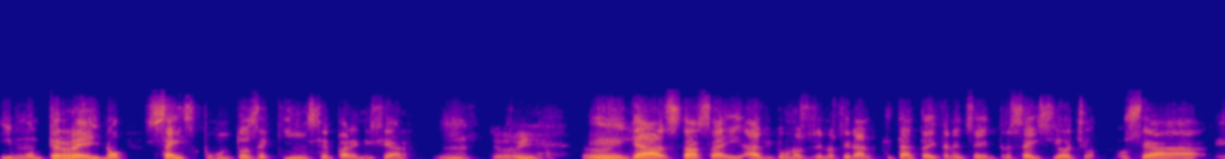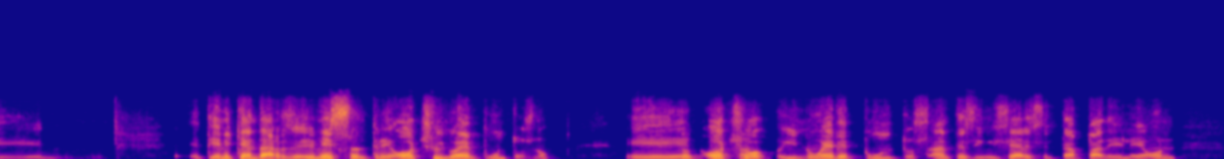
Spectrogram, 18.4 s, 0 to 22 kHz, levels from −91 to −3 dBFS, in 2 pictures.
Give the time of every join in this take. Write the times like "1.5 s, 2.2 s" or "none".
0.9 s, 8.4 s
